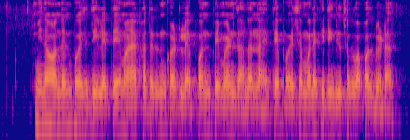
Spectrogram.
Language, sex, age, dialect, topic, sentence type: Marathi, male, 18-24, Varhadi, banking, question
